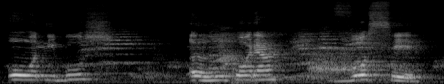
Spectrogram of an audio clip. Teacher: Então, a gente percebe que ela tem um som mais aberto, a gente tem uma abertura maior da boca para falar. Já o acento circunflexo, ele vai representar um som fechado da vogal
